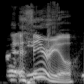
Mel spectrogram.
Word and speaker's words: ethereal: In the plot rundowns a couple of times, Matt has said ethereal. – Really? – Huh. – Huh. – Yeah, I always say it like cereal. It's ethereal cereal.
